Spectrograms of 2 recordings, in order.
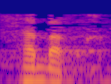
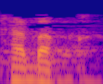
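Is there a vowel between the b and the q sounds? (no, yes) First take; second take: no; yes. First: The b is followed directly by the q. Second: The b is followed by an a vowel. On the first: "dengan disukun ba'nya" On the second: "membolehkan di fathah"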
